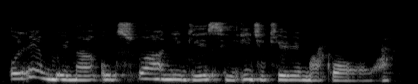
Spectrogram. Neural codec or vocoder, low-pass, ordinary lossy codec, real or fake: codec, 16 kHz, 16 kbps, FunCodec, trained on LibriTTS, 50 frames a second; 7.2 kHz; none; fake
